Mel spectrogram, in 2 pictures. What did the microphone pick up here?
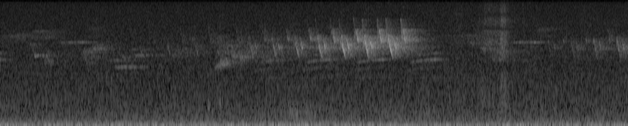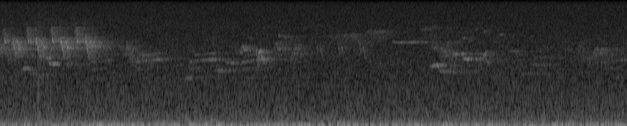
Red-breasted Nuthatch, Black-throated Green Warbler, Ovenbird, Wood Thrush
